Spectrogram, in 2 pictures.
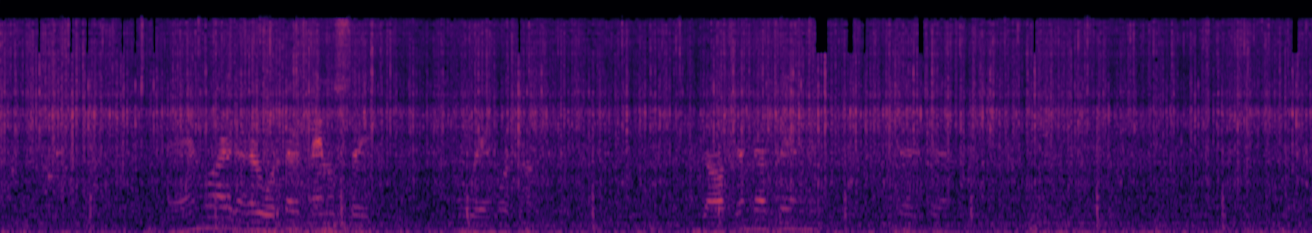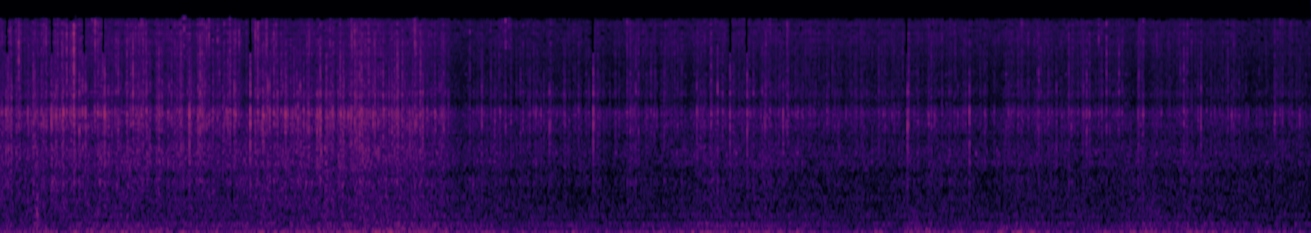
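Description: Tyres hiss on the wet road.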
